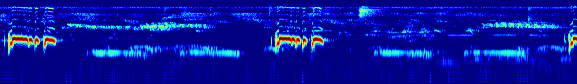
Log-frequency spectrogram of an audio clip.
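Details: Zebra dove, local type, singing in the Mataram ngepat rhythm: short, loud phrases of three to four clipped cooing notes, repeated roughly every two and a half seconds, with softer drawn-out coos and chirps between them.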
